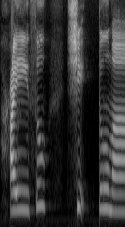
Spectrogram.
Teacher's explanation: سا کو نرمی سے پڑھیں گے اور ہا کو باریک پڑھیں گے. حَيْثُ شِئْتُمَا، حمزہ ساکنہ ہے، یعنی حمزہ اور جزم ایک ساتھ ہو تو حمزہ ساکنہ ہوتا ہے، اور حمزہ ساکنہ ہو تو جھٹکا دے کر پڑھتے ہیں.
